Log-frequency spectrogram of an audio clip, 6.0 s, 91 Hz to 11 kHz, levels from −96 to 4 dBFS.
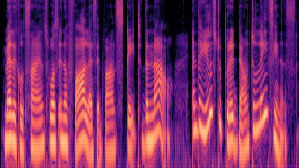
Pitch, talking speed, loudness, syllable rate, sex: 210 Hz, 200 wpm, -18 LUFS, 5.2 syllables/s, female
